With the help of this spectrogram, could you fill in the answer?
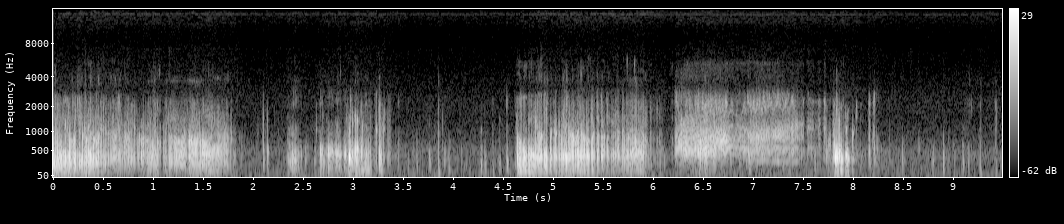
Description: Here's a special stomach growl video just for you!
